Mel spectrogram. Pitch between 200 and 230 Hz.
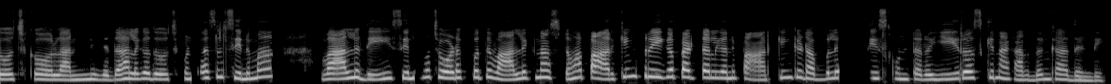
No: very high, 265 Hz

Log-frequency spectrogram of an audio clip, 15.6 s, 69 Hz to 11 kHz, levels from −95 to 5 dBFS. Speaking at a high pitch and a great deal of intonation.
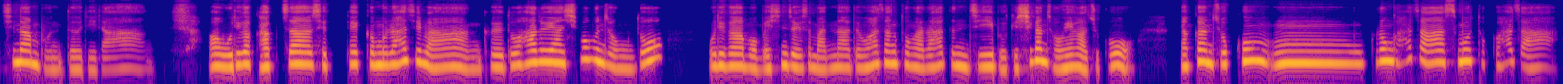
No: high, 215 Hz; average, 4.6 semitones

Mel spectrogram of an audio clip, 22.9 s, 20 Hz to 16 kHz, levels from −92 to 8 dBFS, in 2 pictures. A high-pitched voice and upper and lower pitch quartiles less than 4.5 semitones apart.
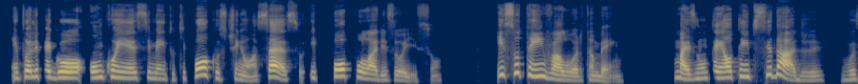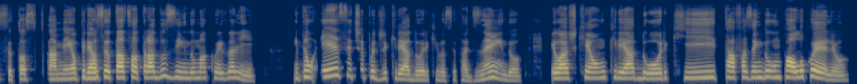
No: high, 220 Hz; average, 5.2 semitones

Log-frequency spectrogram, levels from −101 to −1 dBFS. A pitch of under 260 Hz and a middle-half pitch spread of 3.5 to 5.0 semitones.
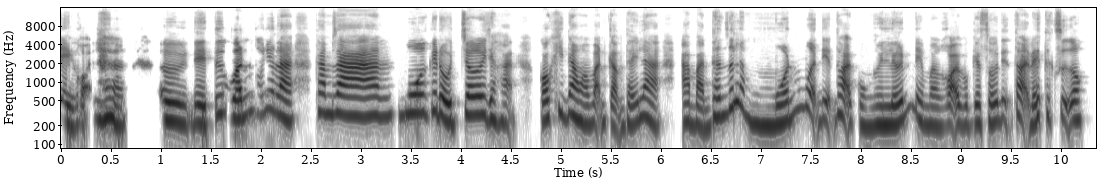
No: high, 240 Hz; wide, 5.5 semitones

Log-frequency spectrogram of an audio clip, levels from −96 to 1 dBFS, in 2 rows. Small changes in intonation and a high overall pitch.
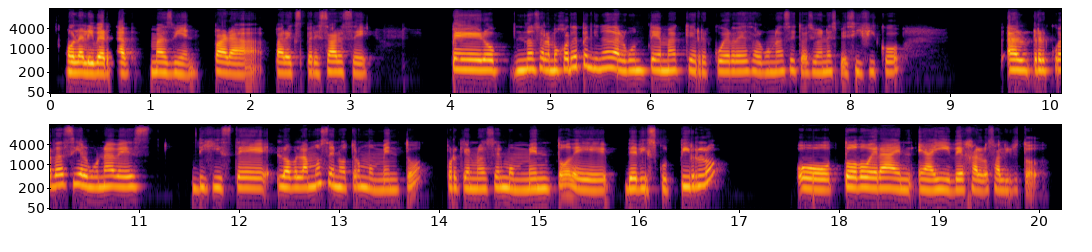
No: average, 3.0 semitones; high, 205 Hz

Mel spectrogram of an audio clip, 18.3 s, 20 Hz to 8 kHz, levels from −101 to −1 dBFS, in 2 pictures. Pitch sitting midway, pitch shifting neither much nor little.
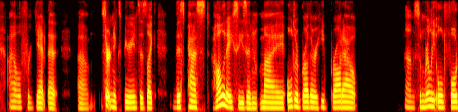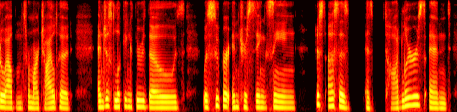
No: medium, 150 Hz; narrow, 2.3 semitones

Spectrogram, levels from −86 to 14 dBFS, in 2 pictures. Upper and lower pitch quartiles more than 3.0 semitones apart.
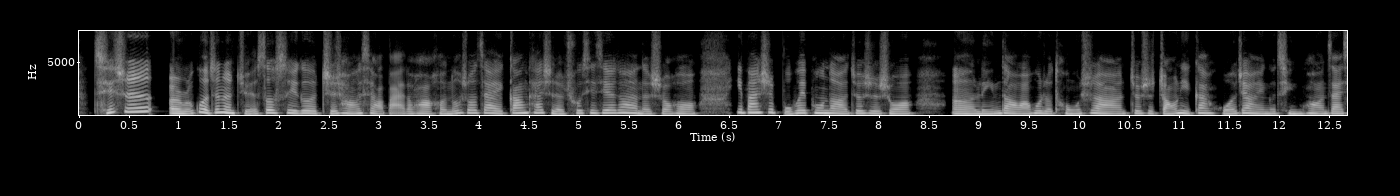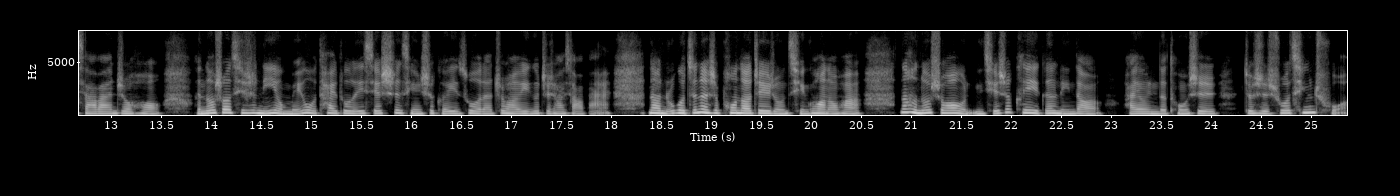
Yes: average, 3.5 semitones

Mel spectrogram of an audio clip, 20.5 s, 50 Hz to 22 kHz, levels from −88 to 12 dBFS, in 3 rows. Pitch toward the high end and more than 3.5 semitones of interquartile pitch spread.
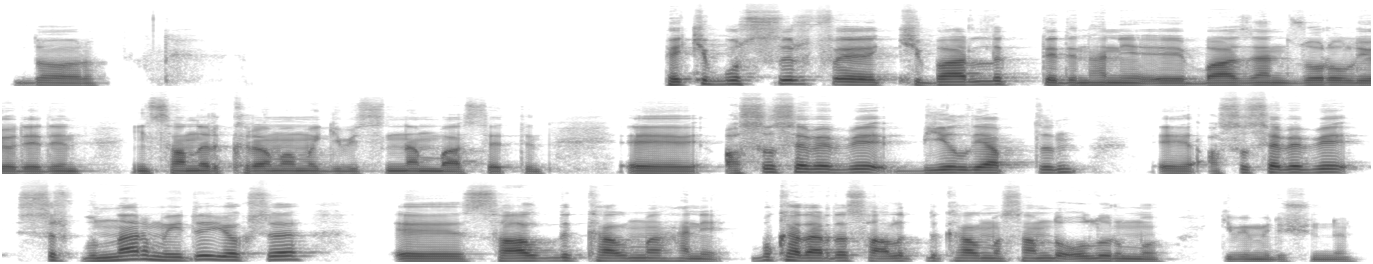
No: low, 115 Hz; average, 4.5 semitones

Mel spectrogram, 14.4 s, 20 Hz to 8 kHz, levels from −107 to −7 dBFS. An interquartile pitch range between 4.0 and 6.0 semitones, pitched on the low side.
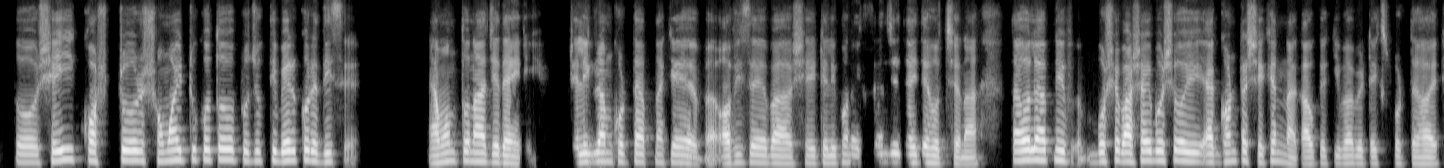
No: average, 4.3 semitones; medium, 150 Hz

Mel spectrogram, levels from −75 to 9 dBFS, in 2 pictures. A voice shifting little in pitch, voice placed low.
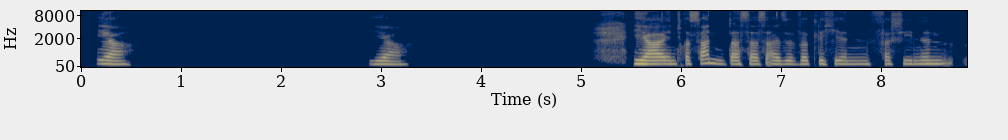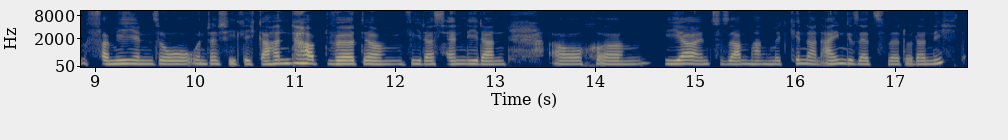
No: narrow, 1.2 semitones; high, 200 Hz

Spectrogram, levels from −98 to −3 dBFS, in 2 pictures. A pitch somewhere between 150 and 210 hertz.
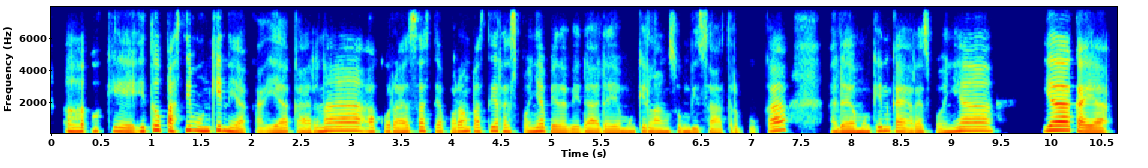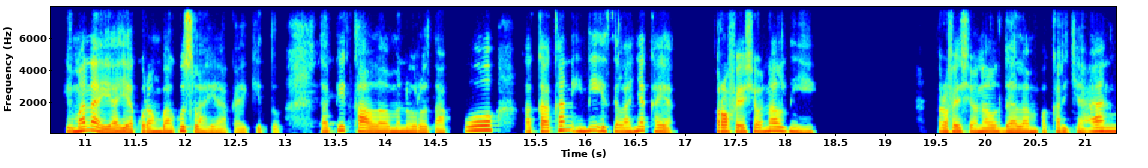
Yes: high, 190 Hz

